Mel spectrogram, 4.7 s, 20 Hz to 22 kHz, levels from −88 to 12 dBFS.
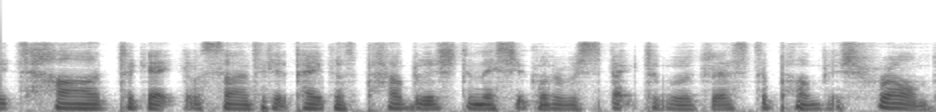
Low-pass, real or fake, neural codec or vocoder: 5.4 kHz; fake; codec, 24 kHz, 1 kbps, SNAC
